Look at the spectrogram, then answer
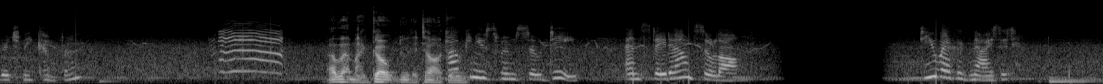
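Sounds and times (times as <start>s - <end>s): goat bleating: 2.2s - 2.9s.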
